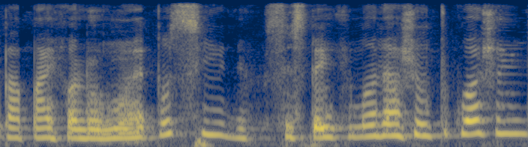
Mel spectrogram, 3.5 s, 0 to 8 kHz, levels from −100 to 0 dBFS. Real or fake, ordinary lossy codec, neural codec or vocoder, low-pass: fake; none; codec, 44.1 kHz, 3.4 kbps, Pupu-Codec; 7.2 kHz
